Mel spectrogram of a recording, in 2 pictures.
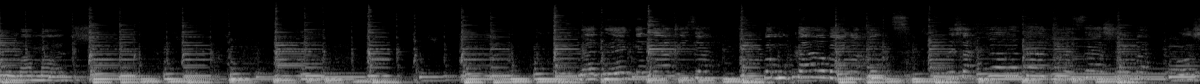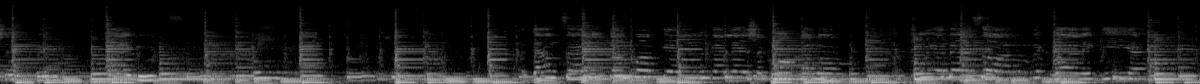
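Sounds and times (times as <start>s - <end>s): person singing: 0.0s - 1.4s, 5.6s - 15.2s, 17.1s - 24.0s
strummed acoustic guitar: 0.0s - 24.0s.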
